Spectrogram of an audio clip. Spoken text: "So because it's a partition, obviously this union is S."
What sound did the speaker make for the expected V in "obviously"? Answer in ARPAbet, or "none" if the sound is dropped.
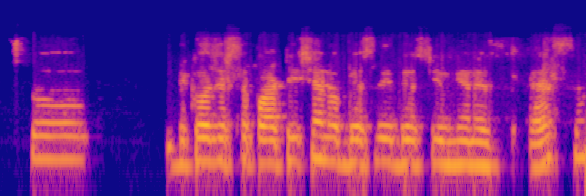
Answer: none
